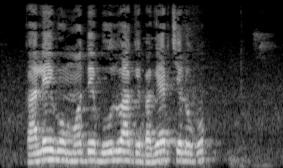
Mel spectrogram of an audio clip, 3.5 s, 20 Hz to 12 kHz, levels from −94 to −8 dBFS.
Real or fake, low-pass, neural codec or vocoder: real; 10.8 kHz; none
